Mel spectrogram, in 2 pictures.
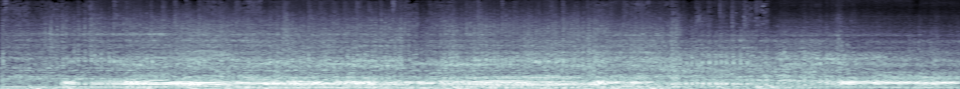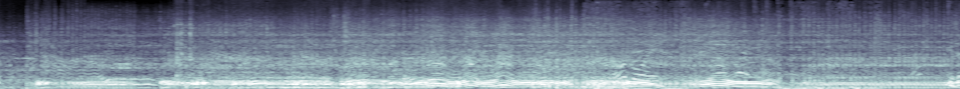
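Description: Dirt bike engine running under a rider on a rough trail, its pitch rising and falling constantly as the throttle is worked, with short breaks about halfway through.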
